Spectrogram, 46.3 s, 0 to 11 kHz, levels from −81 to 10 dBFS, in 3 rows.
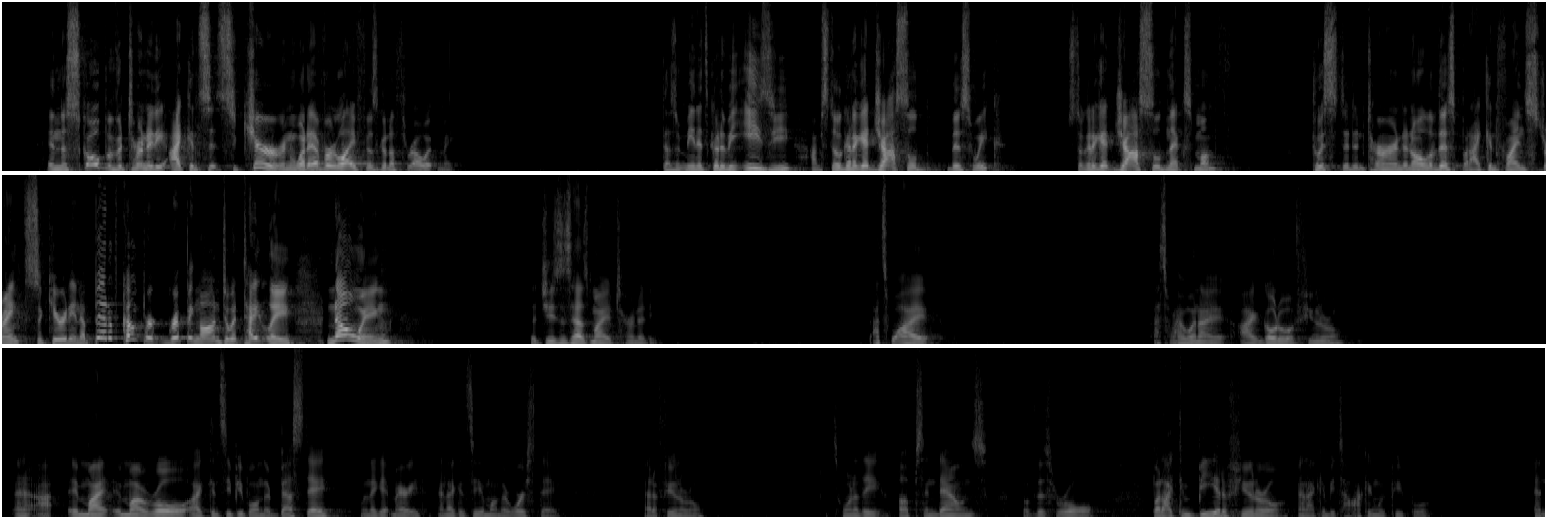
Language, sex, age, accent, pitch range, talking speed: English, male, 30-49, American, 105-160 Hz, 175 wpm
